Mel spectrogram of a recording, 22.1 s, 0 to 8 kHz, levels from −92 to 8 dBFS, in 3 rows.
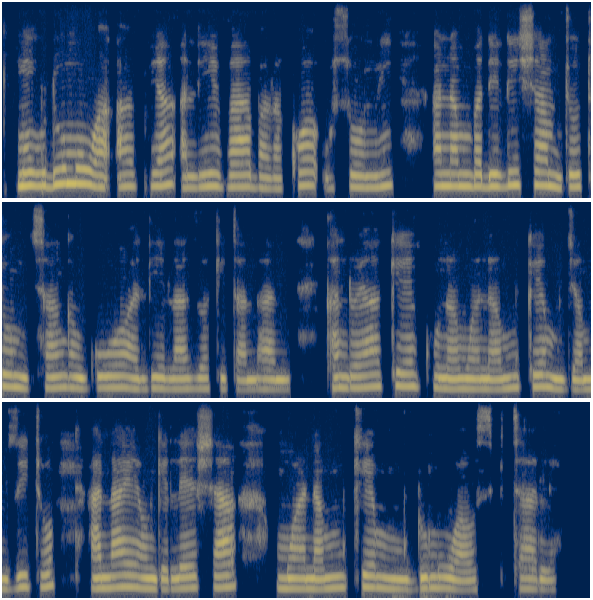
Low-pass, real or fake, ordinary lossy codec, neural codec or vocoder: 7.2 kHz; real; Opus, 32 kbps; none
